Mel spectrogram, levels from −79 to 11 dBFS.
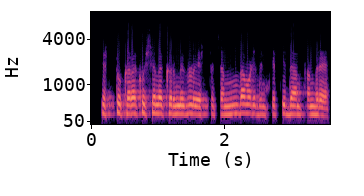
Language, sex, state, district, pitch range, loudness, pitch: Kannada, male, Karnataka, Shimoga, 175-190 Hz, -17 LUFS, 185 Hz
